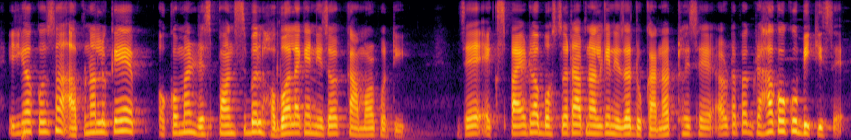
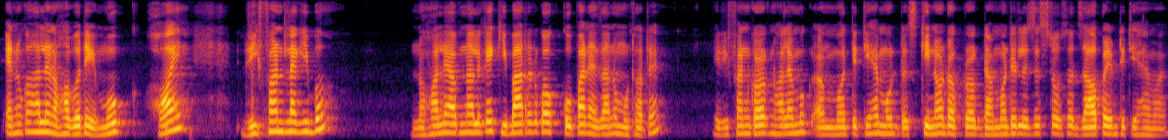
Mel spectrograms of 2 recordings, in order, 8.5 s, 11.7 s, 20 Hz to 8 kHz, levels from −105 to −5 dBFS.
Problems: none marked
